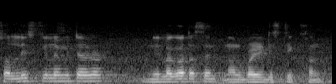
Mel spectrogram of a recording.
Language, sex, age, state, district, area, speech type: Assamese, male, 30-45, Assam, Nalbari, rural, spontaneous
